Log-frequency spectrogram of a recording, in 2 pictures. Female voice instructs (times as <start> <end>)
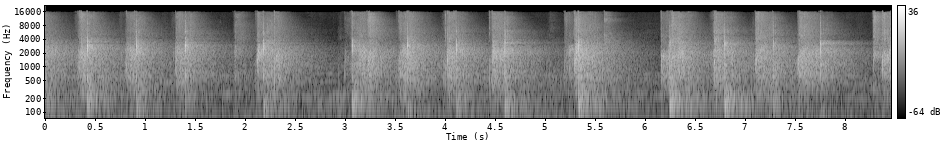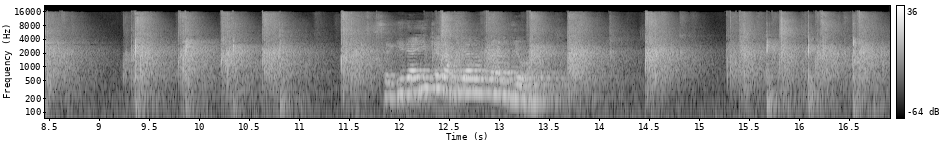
11.8 13.7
